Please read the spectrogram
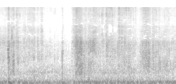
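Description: Faint footsteps crunching on thin snow over frozen ground, a few soft crunches in a row.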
